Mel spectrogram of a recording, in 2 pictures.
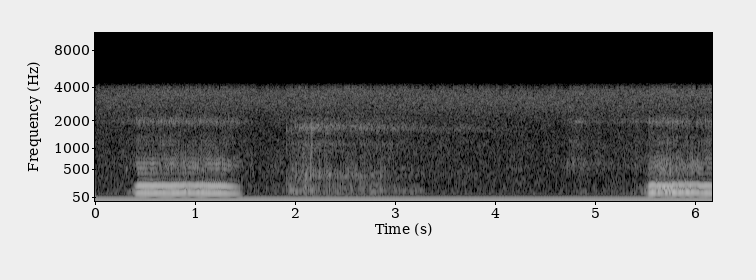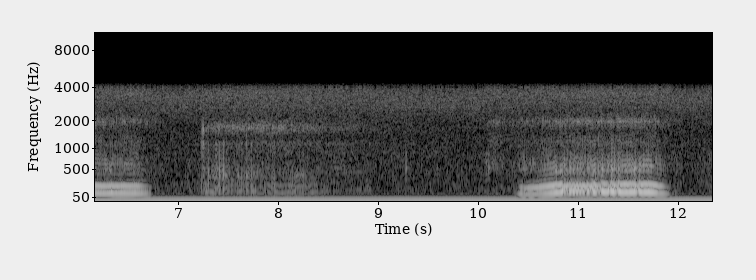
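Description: Loud, deep, rattling snores on the in-breath at about 12 a minute, with quieter breathing between; heavy snoring.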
